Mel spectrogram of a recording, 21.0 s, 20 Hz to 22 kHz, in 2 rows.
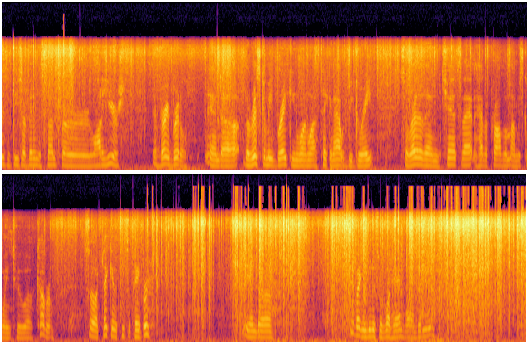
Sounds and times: Speech: 0:00.0 - 0:11.6, 0:12.2 - 0:13.6, 0:15.3 - 0:16.0, 0:17.4 - 0:19.2.

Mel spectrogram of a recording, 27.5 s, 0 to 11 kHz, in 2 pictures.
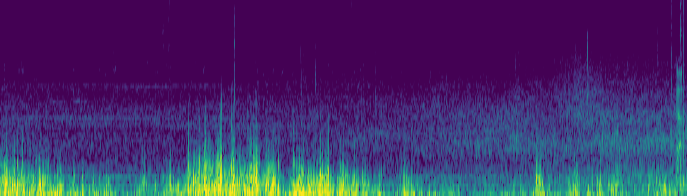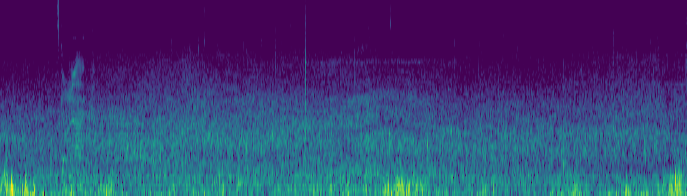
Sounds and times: Wind: 0:00.0 - 0:27.4
Speech: 0:13.4 - 0:13.7, 0:14.8 - 0:15.6.

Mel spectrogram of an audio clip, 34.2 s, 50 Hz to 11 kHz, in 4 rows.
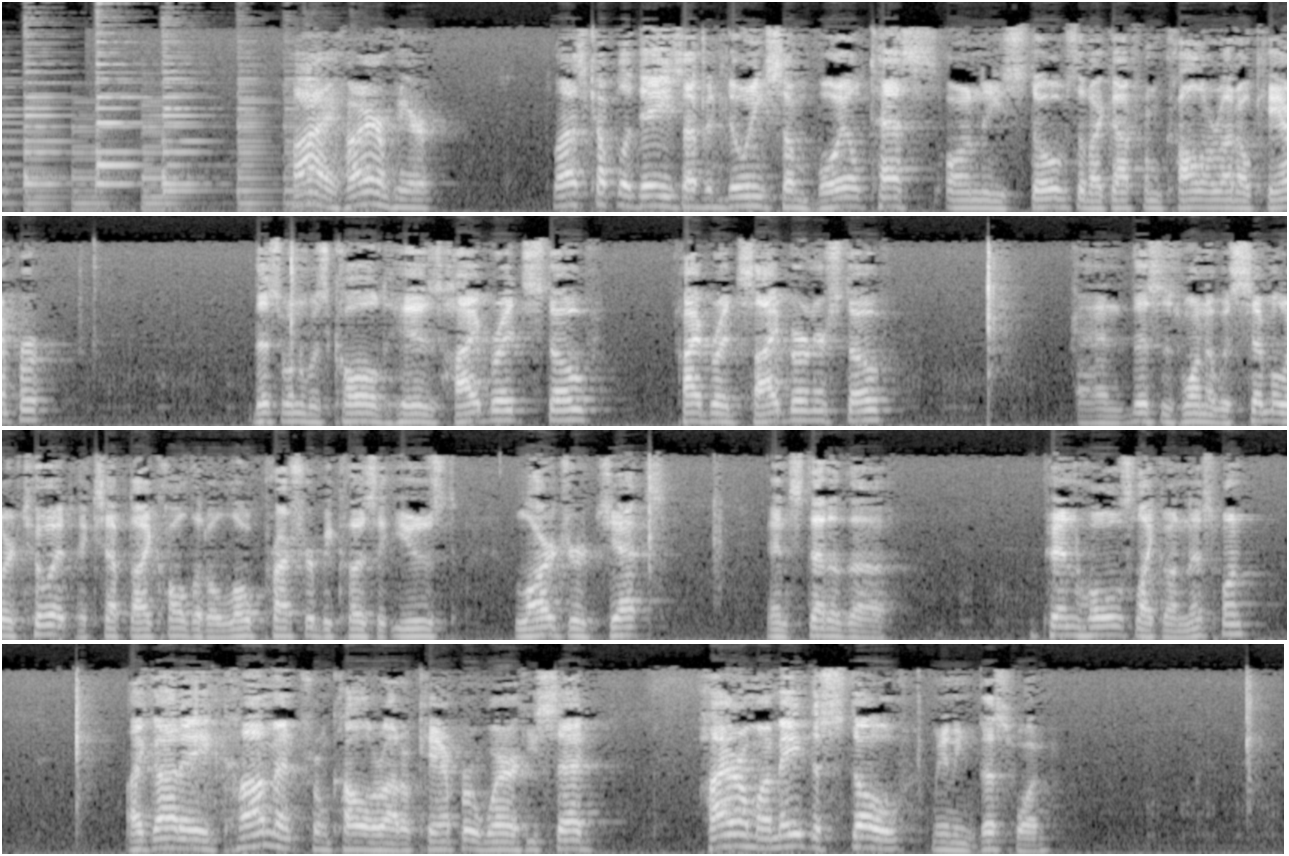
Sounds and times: Speech: 0:02.0 - 0:03.0, 0:03.7 - 0:09.0, 0:10.2 - 0:14.6, 0:15.7 - 0:21.6, 0:22.2 - 0:23.2, 0:24.0 - 0:25.6, 0:26.6 - 0:29.8, 0:30.4 - 0:32.8.

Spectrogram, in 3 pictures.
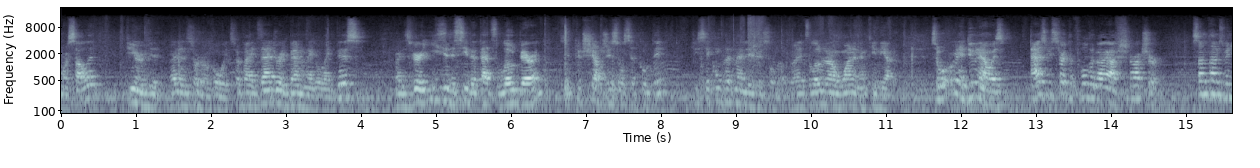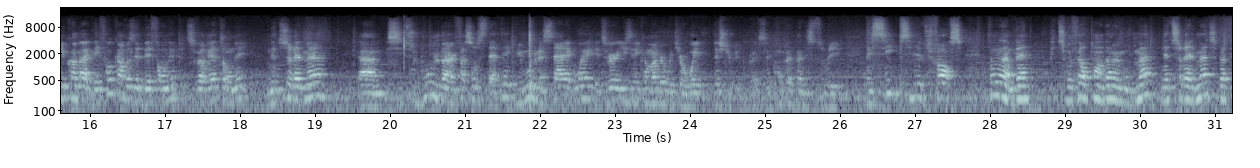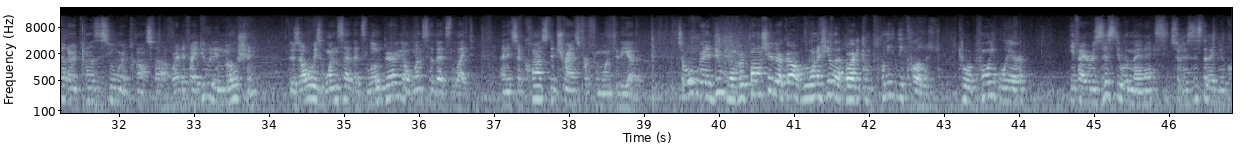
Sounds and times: Speech: 0:00.0 - 0:46.8.

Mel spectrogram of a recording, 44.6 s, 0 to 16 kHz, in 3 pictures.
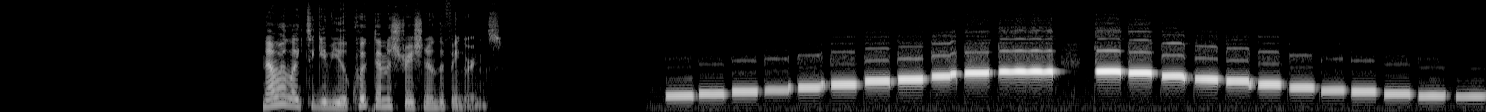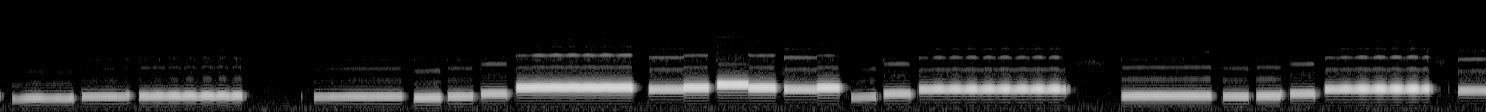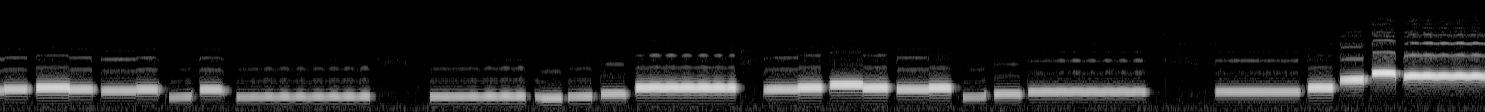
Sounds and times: Wind instrument, woodwind instrument: 0:06.6 - 0:44.5.

